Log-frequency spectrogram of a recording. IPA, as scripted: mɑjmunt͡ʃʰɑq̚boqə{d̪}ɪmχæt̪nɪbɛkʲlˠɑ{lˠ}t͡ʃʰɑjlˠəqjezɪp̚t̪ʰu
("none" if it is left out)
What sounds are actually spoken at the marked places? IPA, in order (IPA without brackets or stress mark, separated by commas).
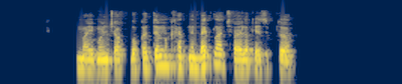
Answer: t̪, none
